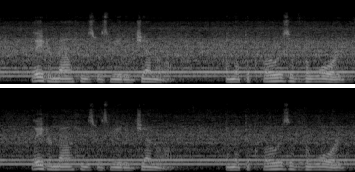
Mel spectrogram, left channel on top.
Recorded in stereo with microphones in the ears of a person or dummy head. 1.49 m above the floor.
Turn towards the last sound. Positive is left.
turn(degrees=20)  # may be behind; listen again after turning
